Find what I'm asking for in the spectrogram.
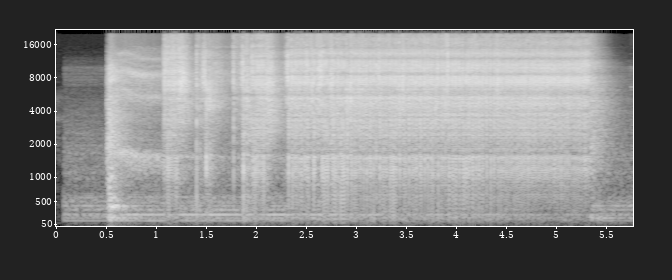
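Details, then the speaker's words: Repaired 39-year-old Linde 225 MIG welder, back together after fixing suspected grounding issues, clamped to a piece of metal in a cold shop: after a few sputters on striking, the arc settles into a steady, even frying crackle; running much better. "I am happy to report that after getting this welder back together it is running much better I don't know if I can say that it's 100% off the line brand new but again this is a 39-year-old welder and it is running and it is running well"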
